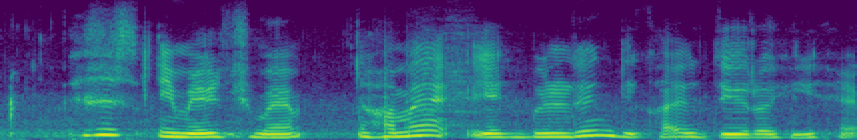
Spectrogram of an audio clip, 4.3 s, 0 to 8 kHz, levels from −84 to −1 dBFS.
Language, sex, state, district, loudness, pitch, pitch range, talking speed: Hindi, female, Madhya Pradesh, Dhar, -14 LUFS, 205 Hz, 185-240 Hz, 140 wpm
